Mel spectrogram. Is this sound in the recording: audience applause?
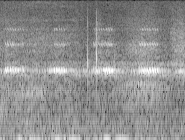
no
